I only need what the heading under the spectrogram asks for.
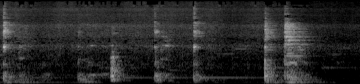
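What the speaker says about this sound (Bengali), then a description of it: "পেঁয়াজটা বেশি ভাজবো না।" Onion sizzles lightly in a pan as a spatula stirs it, scraping in short separate strokes over a quiet frying hiss.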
